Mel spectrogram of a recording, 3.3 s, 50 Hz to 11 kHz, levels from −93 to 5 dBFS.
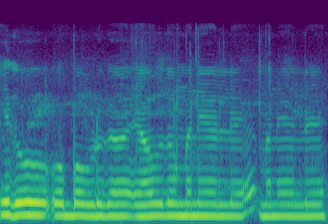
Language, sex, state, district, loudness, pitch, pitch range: Kannada, male, Karnataka, Bellary, -14 LUFS, 170 Hz, 170-175 Hz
